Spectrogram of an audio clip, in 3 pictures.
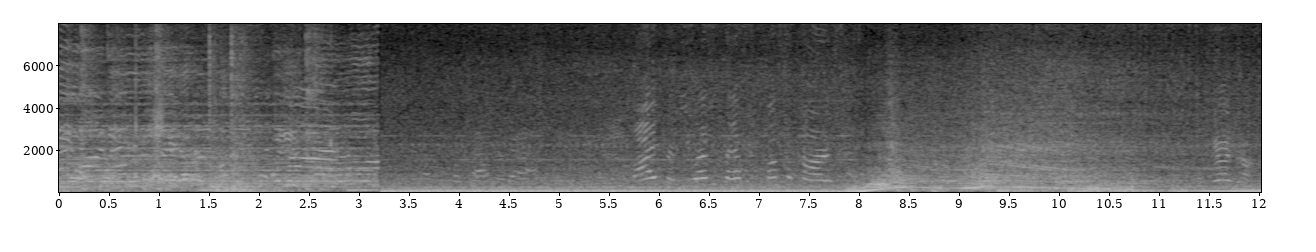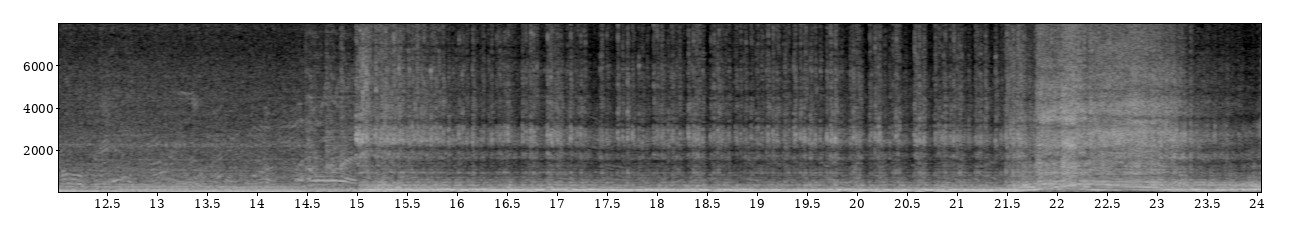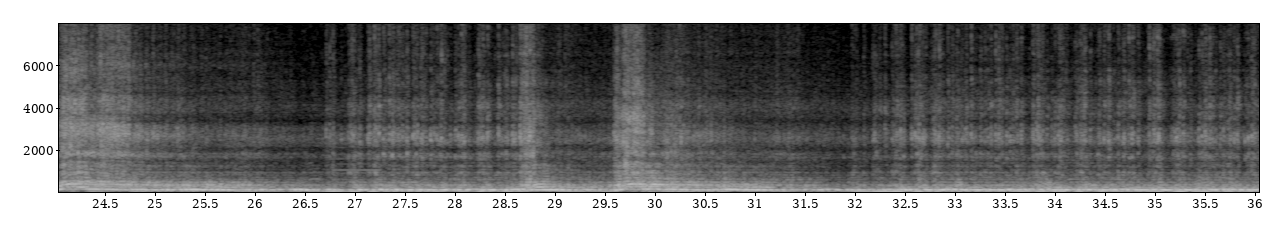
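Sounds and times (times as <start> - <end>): car engine idling and revving: 0.0 - 36.0.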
